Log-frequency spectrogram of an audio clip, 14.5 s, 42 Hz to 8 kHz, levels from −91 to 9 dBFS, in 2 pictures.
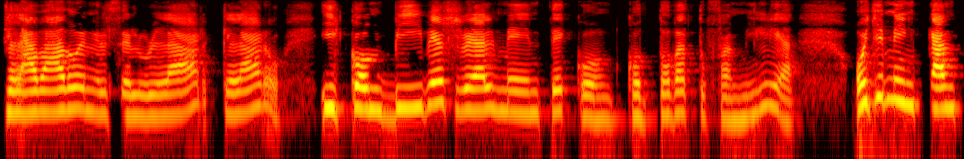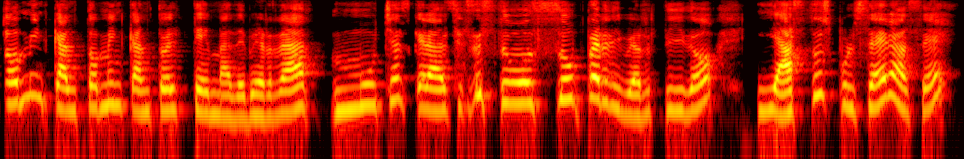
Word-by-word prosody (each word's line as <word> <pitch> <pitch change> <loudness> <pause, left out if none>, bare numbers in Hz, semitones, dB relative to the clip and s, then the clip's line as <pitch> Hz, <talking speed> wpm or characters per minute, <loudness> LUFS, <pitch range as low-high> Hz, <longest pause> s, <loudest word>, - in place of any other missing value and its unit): Clavado 200 +2 +2
en 210 -2 -5
el 190 -1 -8
celular, 175 +5 -4
claro. 195 +5 -3 0.3
Y 230 -1 0
convives 230 +4 +1
realmente 205 -2 -2
con 160 -4 -5
con 165 +1 -7
toda 185 +2 -3
tu 175 - -15
familia. 170 +9 -8 0.4
Oye, 315 +5 +3
me 295 -1 +1
encantó, 245 0 +3
me 330 +4 -5
encantó, 230 -6 0
me 250 +1 -2
encantó 210 -4 -2
el 210 0 -3
tema, 185 -5 -1
de 165 0 -3
verdad, 195 +7 +2
muchas 245 +7 -3
gracias, 215 0 +1
estuvo 265 -7 +2
superdivertido, 235 - +1 0.3
y 210 +1 -4
haz 190 +1 +8
tus 345 +2 -2
pulseras, 240 - +1
¿eh? - - -1
215 Hz, 135 wpm, -23 LUFS, 190-245 Hz, 0.4 s, haz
